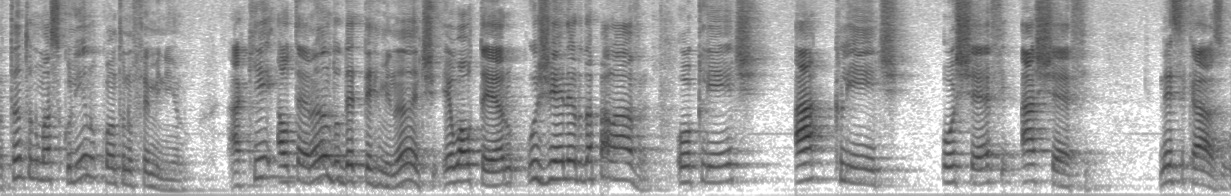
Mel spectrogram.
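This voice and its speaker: A man teaching a grammar lesson, speaking clearly and spelling out each example slowly. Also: high-pitched, a little mellow. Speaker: Portuguese teacher.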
